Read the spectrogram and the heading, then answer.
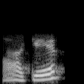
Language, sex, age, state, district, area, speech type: Sindhi, female, 45-60, Gujarat, Surat, urban, conversation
